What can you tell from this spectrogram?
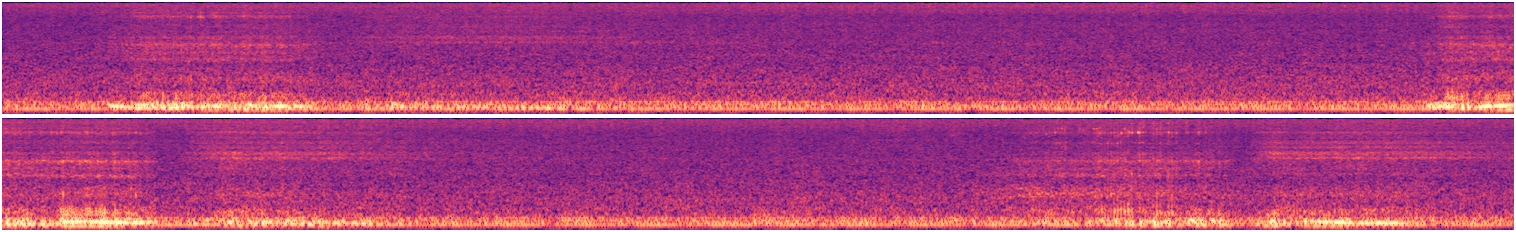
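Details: Snoring in a sleeping male: soft rattling snores with each breath, about every six seconds, over a steady low background hum.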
